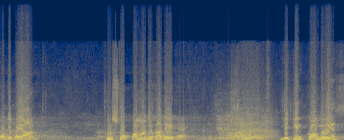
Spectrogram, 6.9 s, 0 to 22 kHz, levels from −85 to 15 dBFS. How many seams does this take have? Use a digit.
1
